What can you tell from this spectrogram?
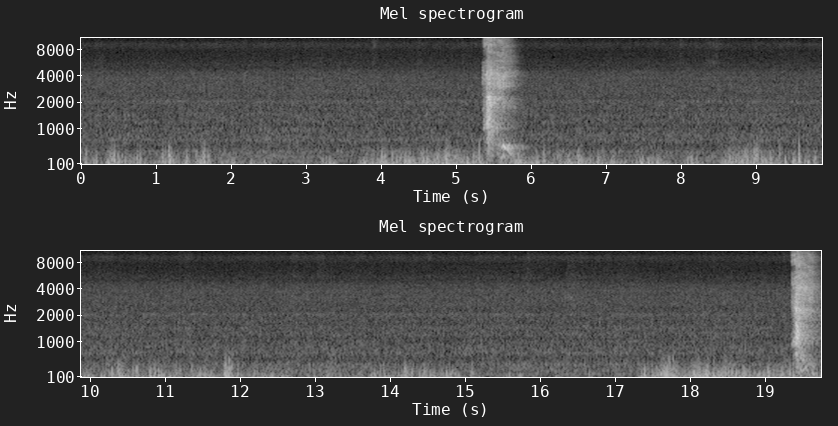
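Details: Woman in a sneezing and nose-blowing challenge: two sharp sneezes about twelve seconds apart, with muffled rustling and nose-blowing into a cloth towel (gamchha) between; sneezing.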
